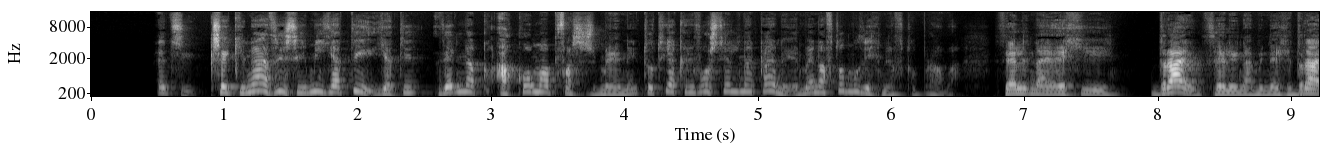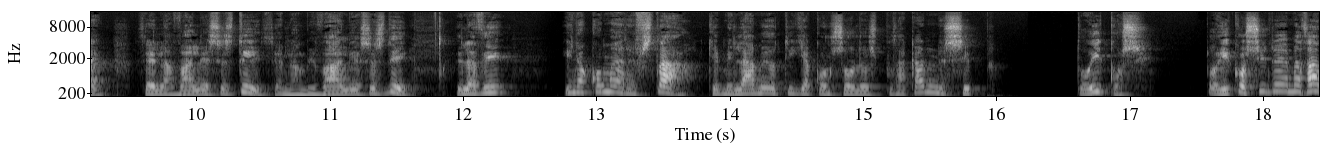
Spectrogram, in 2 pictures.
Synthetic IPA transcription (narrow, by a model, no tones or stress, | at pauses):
e̞t͡sikse̞cinɐɐft̪it̪ist̪iɣmiʝɐt̪iʝɐt̪iðe̞nineɐko̞mɐːpo̞fɐsizme̞nit̪ot̪iɐkɾivo̞sθe̞linɐkɐnieme̞nɐːft̪o̞muðixniɐft̪oot̪opɾɐɣmɐ | θe̞linɐe̞çi | d̪ɾɐjvθe̞linɐmine̞çid̪ɾɐjvθe̞linɐvɐliesesd̪iθelinɐmivɐliesesd̪iðilɐði | ine̞ɐko̞mɐeɾe̞fst̪ɐce̞milɐmeo̞t̪iʝɐko̞nso̞le̞spuθɐkɐnune̞sip | t̪o̞iko̞si̥ | t̪o̞iko̞siineme̞θɐ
